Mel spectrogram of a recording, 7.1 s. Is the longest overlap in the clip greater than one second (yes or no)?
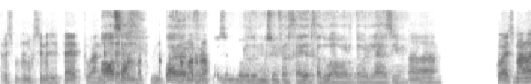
yes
